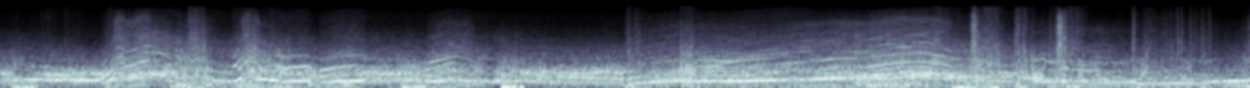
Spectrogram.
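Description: A racing car engine whines loudly, its pitch rising and falling as it shifts gears.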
